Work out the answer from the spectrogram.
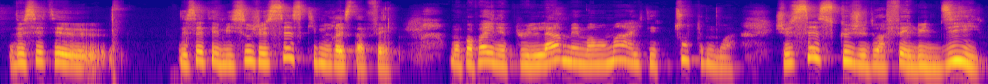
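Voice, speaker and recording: A woman in her forties, a jury member giving gentle, reflective feedback to a contestant. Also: mid-range voice. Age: 40s.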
